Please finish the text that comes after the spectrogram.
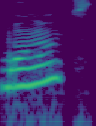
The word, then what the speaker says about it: Worms: have a big party the city of worms that's warms it's spelled worms but it's that's where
